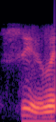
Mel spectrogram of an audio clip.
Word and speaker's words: Tsou: His name is Andy Sue, and that's spelled T-S-O-U.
